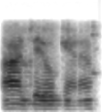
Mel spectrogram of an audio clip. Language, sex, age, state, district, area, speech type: Tamil, male, 18-30, Tamil Nadu, Sivaganga, rural, conversation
